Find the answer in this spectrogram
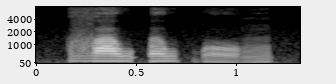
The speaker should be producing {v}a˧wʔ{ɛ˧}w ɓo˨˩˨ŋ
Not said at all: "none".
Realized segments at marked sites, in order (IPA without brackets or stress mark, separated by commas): v, ə˧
